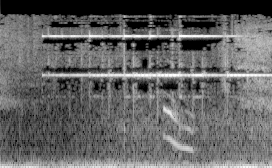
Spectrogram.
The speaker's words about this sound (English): Daddy, my Christmas bell. You didn't forget it.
